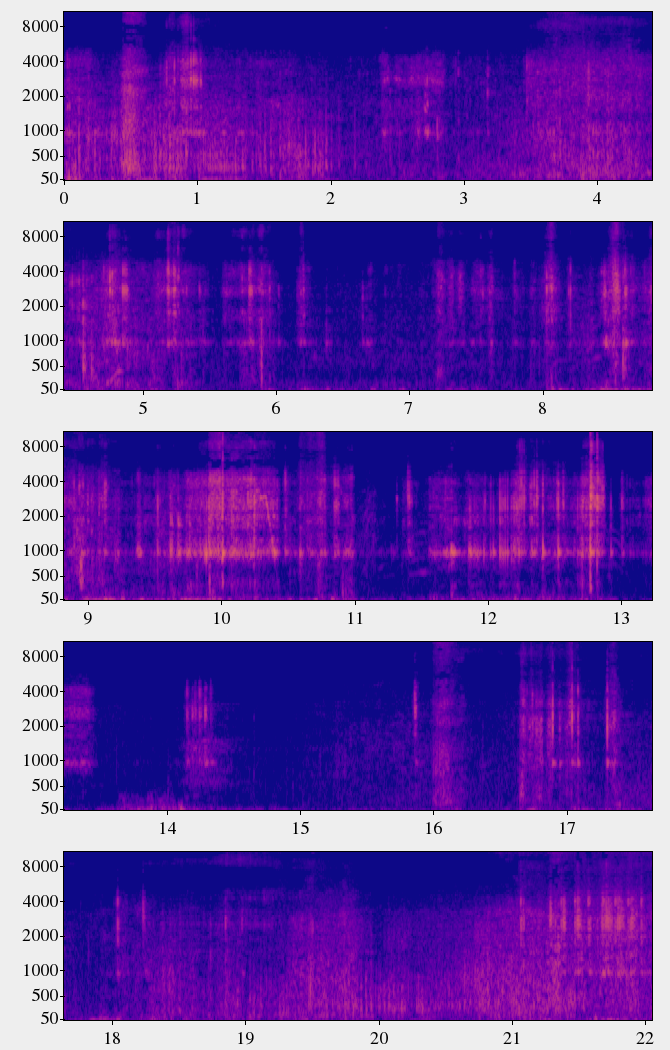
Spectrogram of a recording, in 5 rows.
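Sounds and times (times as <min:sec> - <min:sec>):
skis scraping over snow: 0:00.0 - 0:05.5, 0:17.4 - 0:22.0
camera pole clicks and rattles: 0:04.7 - 0:13.3.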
